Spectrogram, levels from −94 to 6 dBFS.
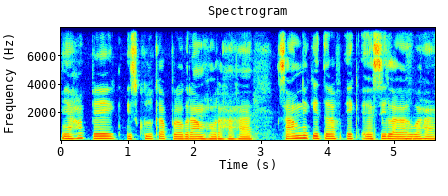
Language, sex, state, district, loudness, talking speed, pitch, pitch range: Hindi, male, Jharkhand, Palamu, -16 LUFS, 180 wpm, 155 Hz, 145-160 Hz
